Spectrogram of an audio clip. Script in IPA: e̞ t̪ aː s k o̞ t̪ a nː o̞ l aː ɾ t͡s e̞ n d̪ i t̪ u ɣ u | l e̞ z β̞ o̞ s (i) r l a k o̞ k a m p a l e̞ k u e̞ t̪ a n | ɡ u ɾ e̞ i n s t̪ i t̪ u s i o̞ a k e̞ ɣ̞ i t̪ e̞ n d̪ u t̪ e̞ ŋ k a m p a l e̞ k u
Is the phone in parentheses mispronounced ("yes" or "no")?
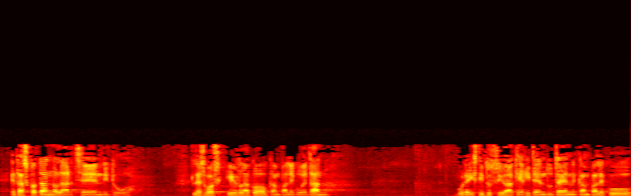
no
